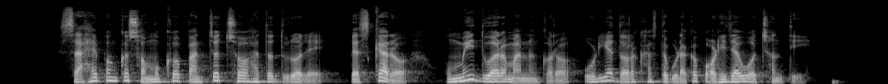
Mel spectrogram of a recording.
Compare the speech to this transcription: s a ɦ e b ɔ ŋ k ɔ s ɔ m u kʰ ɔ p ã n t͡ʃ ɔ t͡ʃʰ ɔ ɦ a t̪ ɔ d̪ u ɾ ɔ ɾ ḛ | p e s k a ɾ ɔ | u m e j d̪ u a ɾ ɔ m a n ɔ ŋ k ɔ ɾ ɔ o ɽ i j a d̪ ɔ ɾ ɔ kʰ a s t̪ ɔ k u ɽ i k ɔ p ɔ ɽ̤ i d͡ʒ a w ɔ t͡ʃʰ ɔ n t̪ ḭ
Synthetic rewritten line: s a ɦ e b ɔ ŋ k ɔ s ɔ m u kʰ ɔ p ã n t͡ʃ ɔ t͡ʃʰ ɔ ɦ a t̪ ɔ d̪ u ɾ ɔ ɾ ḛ | p e s k a ɾ ɔ | u m e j d̪ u a ɾ ɔ m a n ɔ ŋ k ɔ ɾ ɔ o ɽ i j a d̪ ɔ ɾ ɔ kʰ a s t̪ ɔ ɡ u ɽ a k ɔ p ɔ ɽ̤ i d͡ʒ a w ɔ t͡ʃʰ ɔ n t̪ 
